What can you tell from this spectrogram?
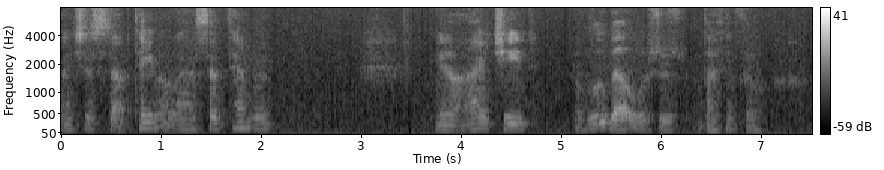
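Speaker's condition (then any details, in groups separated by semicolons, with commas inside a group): Brain injury; memory greatly affected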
